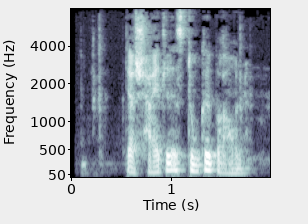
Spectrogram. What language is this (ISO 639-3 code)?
deu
